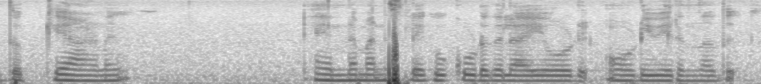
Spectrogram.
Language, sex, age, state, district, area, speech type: Malayalam, female, 30-45, Kerala, Kasaragod, rural, spontaneous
